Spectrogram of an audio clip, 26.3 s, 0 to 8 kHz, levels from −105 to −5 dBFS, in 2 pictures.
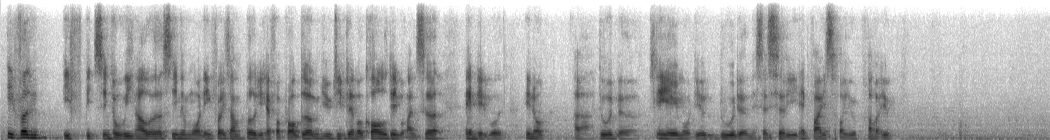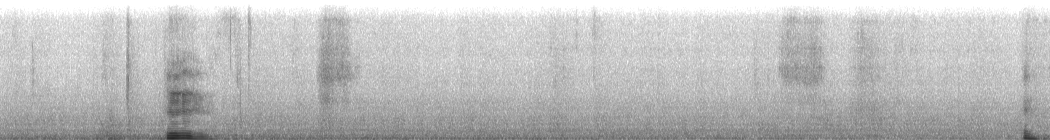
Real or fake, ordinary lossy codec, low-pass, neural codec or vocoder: fake; Opus, 32 kbps; 7.2 kHz; codec, 16 kHz in and 24 kHz out, 0.8 kbps, FocalCodec, streaming, 65536 codes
